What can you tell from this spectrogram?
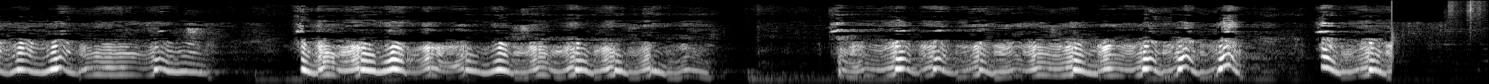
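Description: Dachshund complaining at a bigger dog mouthing her neck, in long warbling howl-like whines whose pitch wobbles up and down. The whines come in three bouts of about two seconds each with short breaks, then a brief final cry.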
